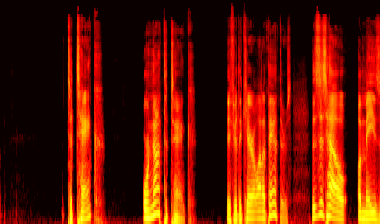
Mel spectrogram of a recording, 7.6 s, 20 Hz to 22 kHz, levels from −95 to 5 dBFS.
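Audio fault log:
1.88–4.04 s: wrong sample rate. For this stretch the speech drops into a lower, slower register. Both speed and pitch fall together, and none of the independent shifts a time-stretch or pitch-shift would leave are present. The audio runs at 0.919 times normal speed, about 1.47 semitones flat. That ratio points to material captured at 48 kHz being clocked out at 44.1 kHz with no resampling step, so every sample is held slightly too long.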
